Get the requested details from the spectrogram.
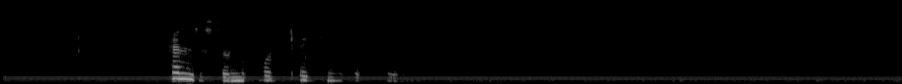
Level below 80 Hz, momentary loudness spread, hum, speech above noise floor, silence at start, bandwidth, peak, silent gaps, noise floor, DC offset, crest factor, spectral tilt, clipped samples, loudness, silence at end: -82 dBFS; 30 LU; none; 28 dB; 1.7 s; 8 kHz; -18 dBFS; none; -64 dBFS; under 0.1%; 26 dB; -6.5 dB/octave; under 0.1%; -37 LUFS; 5.05 s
